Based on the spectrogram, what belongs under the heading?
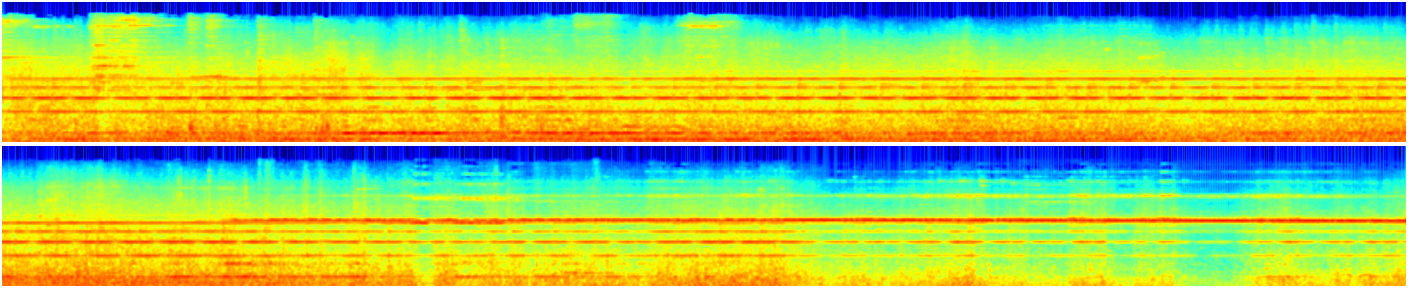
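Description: BNSF freight train's cars rolling past with a steady rumble and sustained high-pitched wheel squeal. A stronger, higher squeal tone joins about two-thirds of the way through.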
